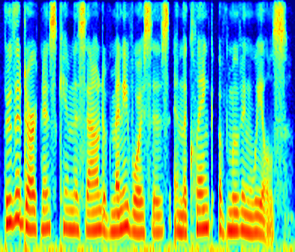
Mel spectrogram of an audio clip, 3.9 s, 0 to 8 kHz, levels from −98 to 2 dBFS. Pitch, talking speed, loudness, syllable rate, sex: 175 Hz, 230 wpm, -16 LUFS, 5.1 syllables/s, female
